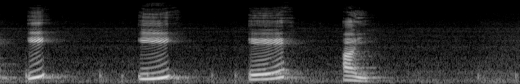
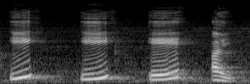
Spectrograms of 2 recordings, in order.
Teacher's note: जिन स्वरों के उच्चारण में जिह्वा का अग्रभाग थोड़ा सा उठेगा, हल्का सा आपको महसूस होगा, वो होंगे अग्रस्वर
